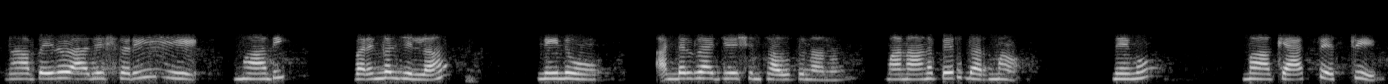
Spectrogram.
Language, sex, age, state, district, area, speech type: Telugu, female, 18-30, Telangana, Warangal, rural, conversation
